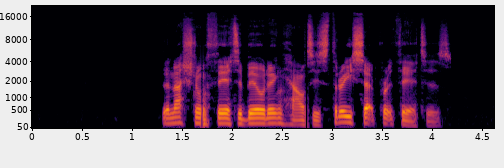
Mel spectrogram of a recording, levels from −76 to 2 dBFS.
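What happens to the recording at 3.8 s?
Nothing goes wrong at 3.8 s; the speech continues there without any dropout, glitch or distortion.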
